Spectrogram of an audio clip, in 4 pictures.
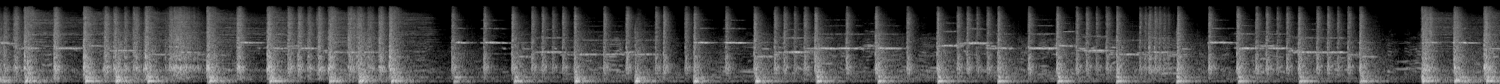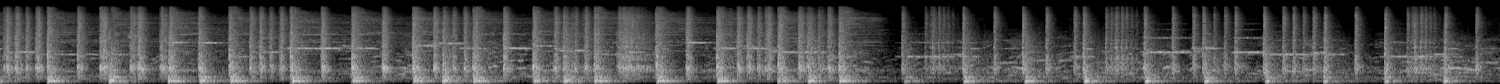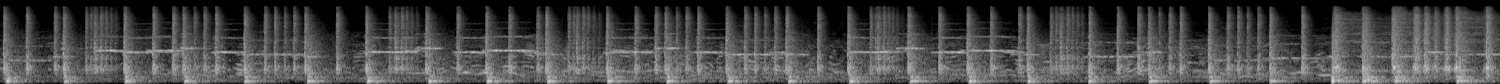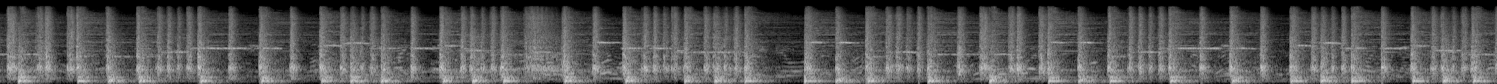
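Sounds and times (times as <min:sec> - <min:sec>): flutes playing melody: 0:00.0 - 0:59.9
snare drum beating and rolls: 0:00.0 - 0:59.9.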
